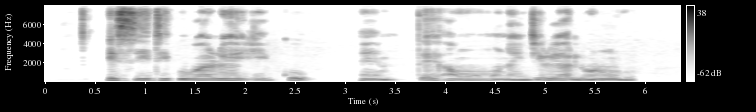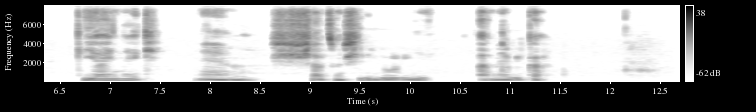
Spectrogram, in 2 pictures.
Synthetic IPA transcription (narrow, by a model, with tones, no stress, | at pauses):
i˦˨si˧di˧bo˧wa˧ɾɛ˦˨ji˨˦ko˦˨ | ɛ˦˨m˨tɛ˨˦a̰˦˨w̃ɔ̃˧ɔ˧mɔ̃˧nã˨ĩ˨d͡ʒi˦ɾi˦a˦˨lɔ˨˦ɾ̃ũ˦˨ɾũ˨˦ | kʰi˦a˦i˦nɛ˦˨k | ɛ˨ | ʃa˦˨tũ˨˦ʃe˧lo˦ɾi˦ɛ˨ | a̰˨mɛ˧ɾi˦ka˦˨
